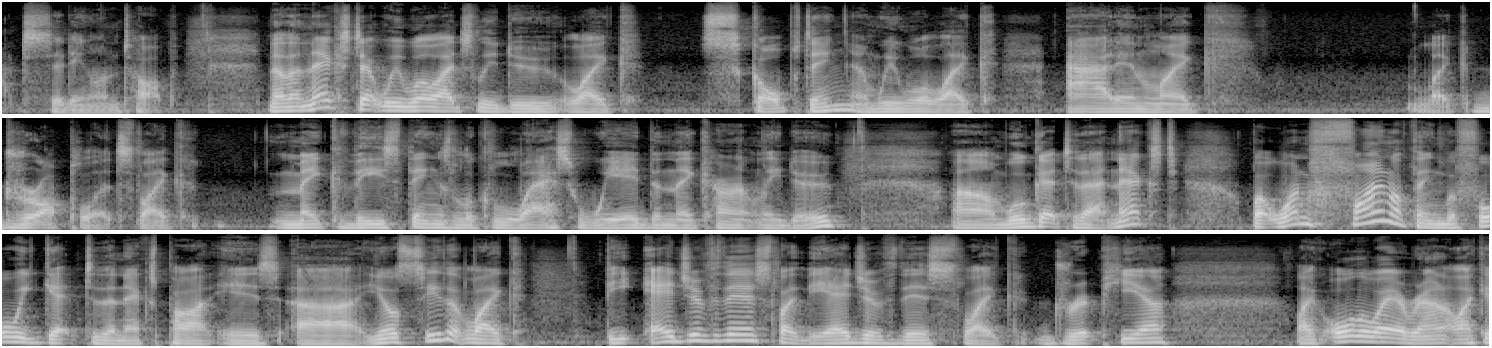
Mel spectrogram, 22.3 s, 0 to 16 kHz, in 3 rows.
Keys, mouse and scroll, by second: 0.5 middle click, 1.6 alt+a, 4.8-6.8 scroll up 1, 10.1 middle click, 11.1 middle click, 11.9 scroll down 2, 12.2 middle click, 13.0 scroll up 1, 13.4 middle click, 13.8-14.2 scroll up 3, 14.6 middle click, 14.6 scroll down 1, 14.8 shift+middle click, 15.3 middle click, 15.7-16.2 scroll up 2, 16.5 shift+middle click, 16.7-17.5 shift+scroll up 6, 17.5 middle click, 20.4 middle click, 20.7 scroll down 1, 21.0 middle click, 21.8 scroll down 1, 22.0 middle click.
